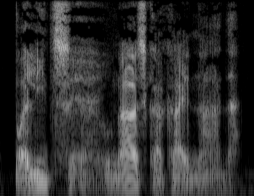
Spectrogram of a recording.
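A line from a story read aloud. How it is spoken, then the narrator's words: Hoarse voice. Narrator (Russian): сказал он хриплым голосом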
